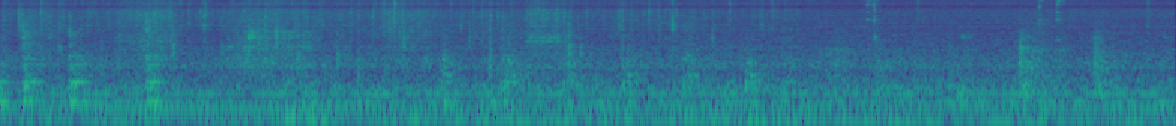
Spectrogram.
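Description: Rice-batter pancake sizzling steadily in ghee in a metal kadai, with a metal spatula scraping and pushing against the pan in the first few seconds and once more near the end.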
